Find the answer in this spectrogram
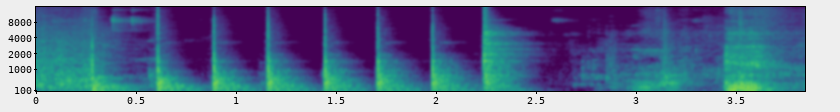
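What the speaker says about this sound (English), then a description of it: "I'm going to get this piece of granite up here so I can tap that lace down. I did bring a hammer." A hammer taps leather lace down against a piece of granite: eight sharp, evenly spaced strikes close to the microphone, followed by a short pause and a couple of softer knocks.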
